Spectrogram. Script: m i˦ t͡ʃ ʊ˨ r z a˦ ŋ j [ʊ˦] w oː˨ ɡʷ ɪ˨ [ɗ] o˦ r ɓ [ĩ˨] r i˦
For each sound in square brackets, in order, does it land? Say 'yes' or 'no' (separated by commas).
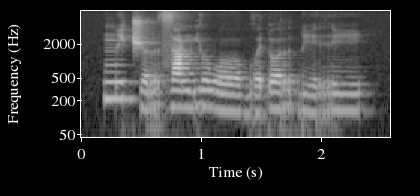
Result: yes, yes, no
